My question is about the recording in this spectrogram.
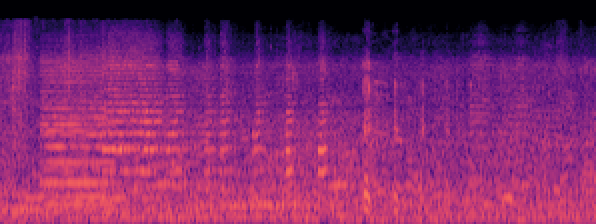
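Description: A car horn sounds steadily for about two seconds near the start amid street traffic, with people talking.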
